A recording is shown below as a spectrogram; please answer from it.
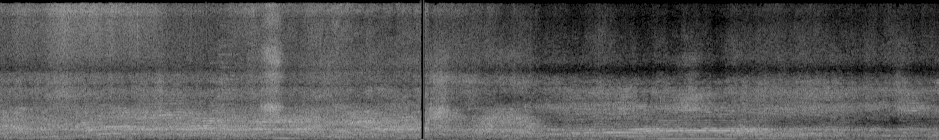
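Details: White 'bule' or 'londo' water buffalo at the Kudus animal market, Pasar Kliwon. A single low moo comes late in the recording beneath constant voices and busy market background noise.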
